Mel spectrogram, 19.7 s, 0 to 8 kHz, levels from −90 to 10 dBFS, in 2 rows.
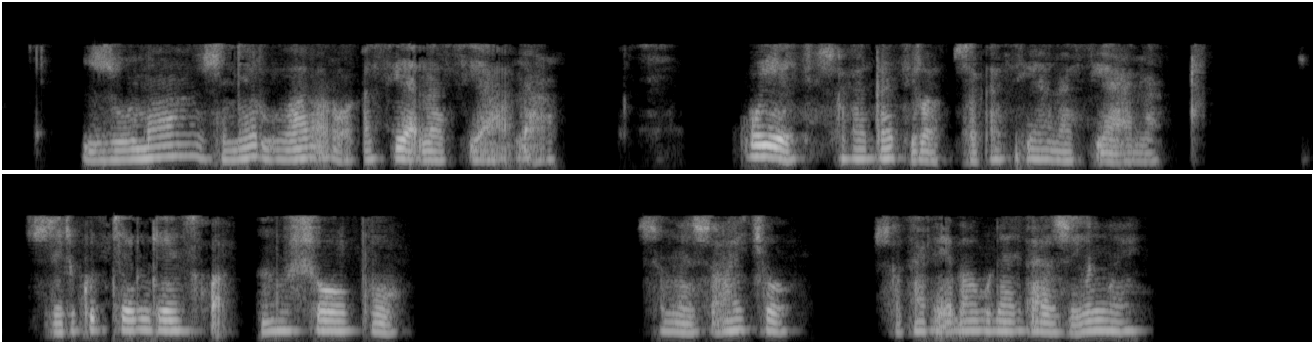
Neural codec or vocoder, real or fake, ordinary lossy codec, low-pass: codec, 16 kHz, 4 kbps, FreqCodec, smaller model; fake; AAC, 16 kbps; 7.2 kHz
